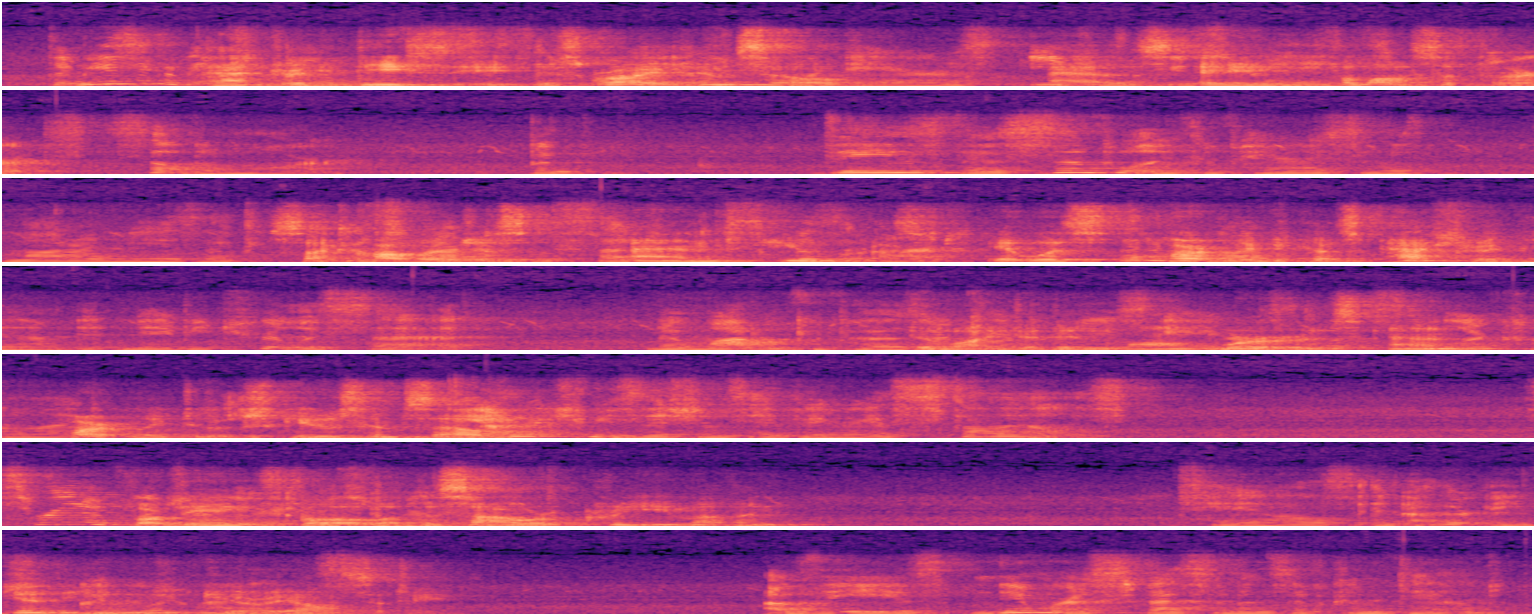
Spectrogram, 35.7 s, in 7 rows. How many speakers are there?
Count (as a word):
two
